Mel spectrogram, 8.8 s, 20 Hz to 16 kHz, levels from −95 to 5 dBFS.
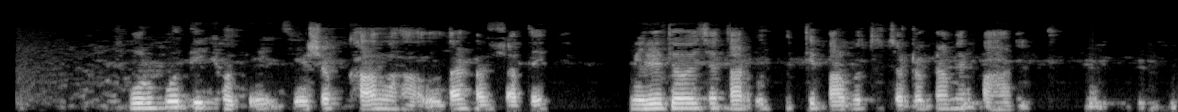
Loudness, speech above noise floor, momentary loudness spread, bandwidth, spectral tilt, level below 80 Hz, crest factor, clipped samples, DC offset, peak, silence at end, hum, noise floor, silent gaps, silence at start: -18 LUFS; 34 dB; 16 LU; 7 kHz; -8.5 dB/octave; -58 dBFS; 18 dB; under 0.1%; under 0.1%; -2 dBFS; 0 s; none; -51 dBFS; 4.66-4.71 s; 0.85 s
